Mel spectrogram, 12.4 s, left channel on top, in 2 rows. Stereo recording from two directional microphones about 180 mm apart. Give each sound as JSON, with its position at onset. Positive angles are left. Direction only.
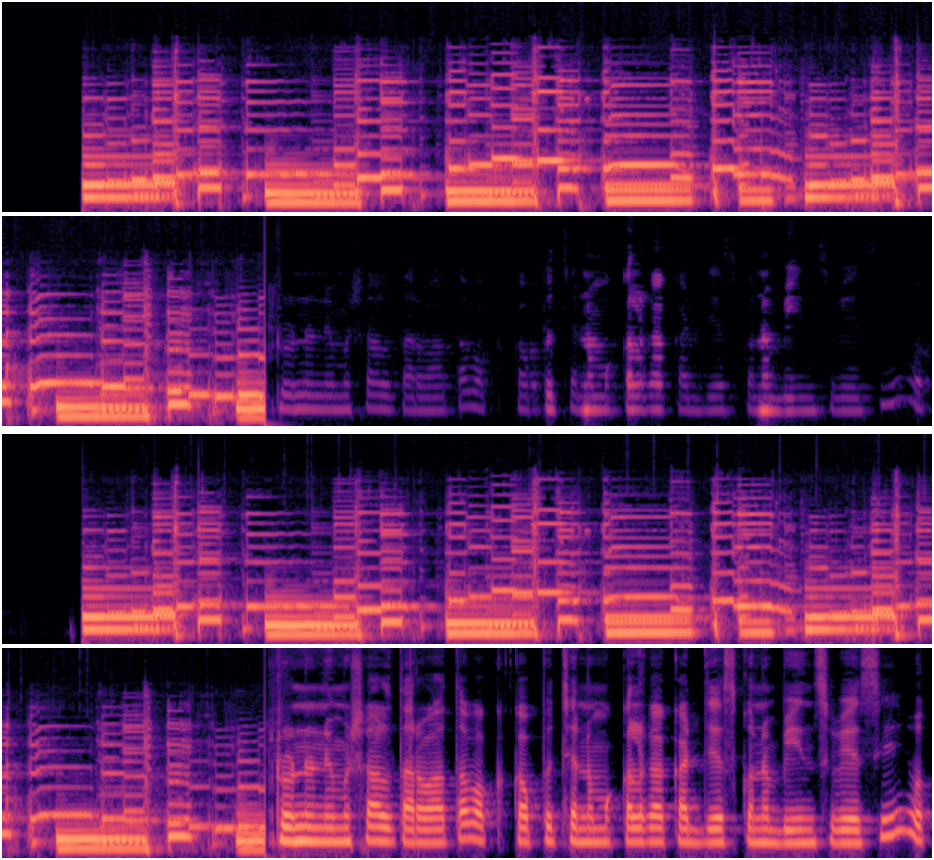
{"t": 0.5, "sound": "music", "side_deg": 0}
{"t": 8.0, "sound": "speech", "side_deg": -25}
